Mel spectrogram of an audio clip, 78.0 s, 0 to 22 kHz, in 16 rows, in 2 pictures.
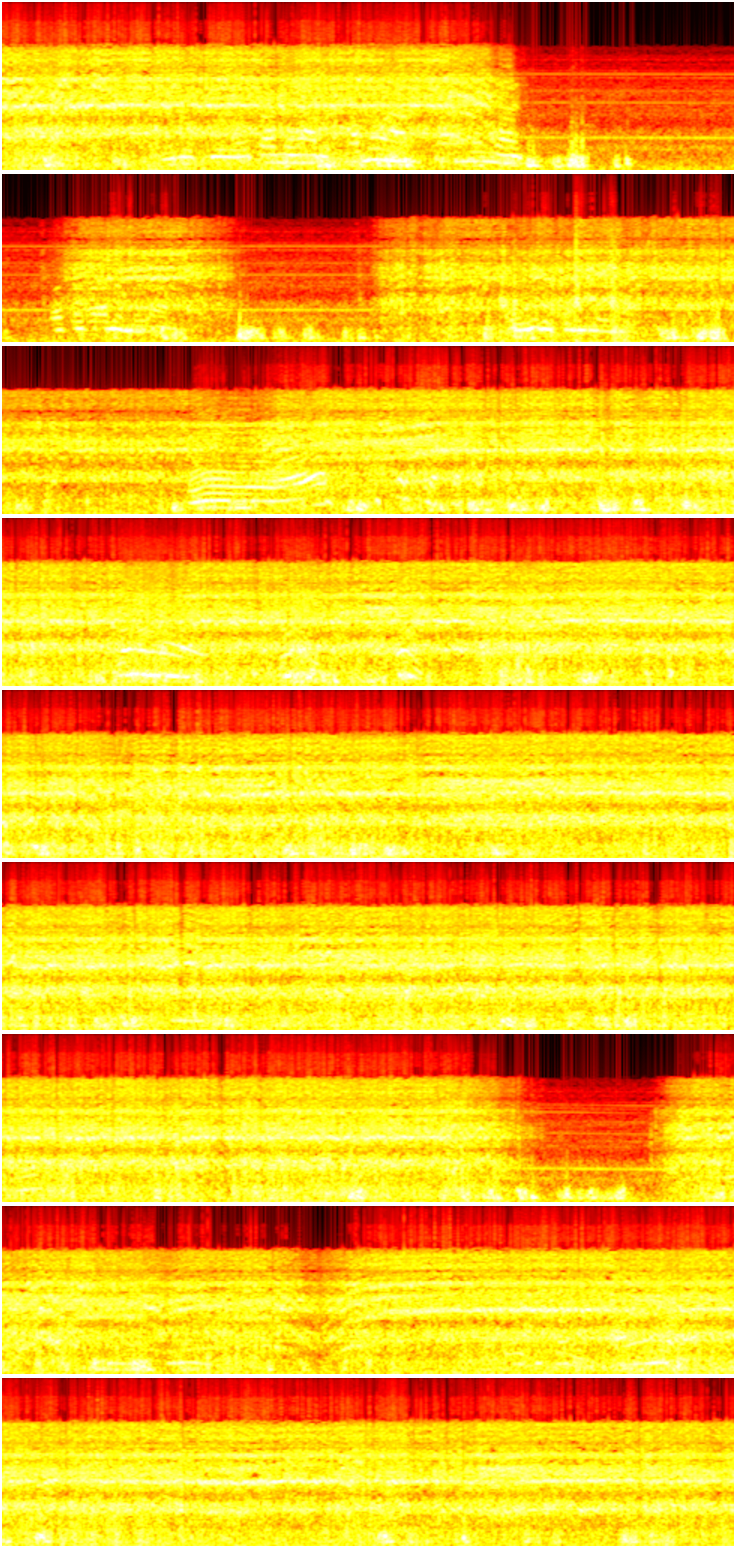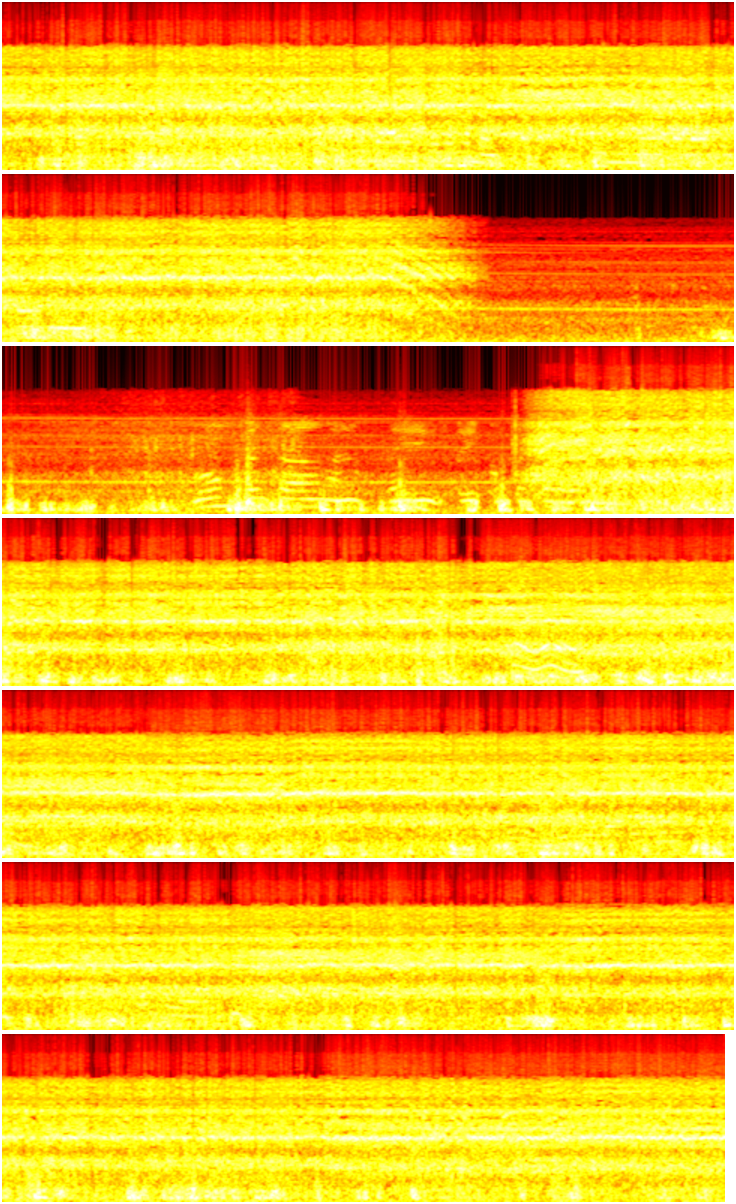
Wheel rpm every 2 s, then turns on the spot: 230, 80, 30, 40, 110, 110, 210, 230, 230, 220, 190, 220, 230, 230, 230, 230, 70, 150, 190, 230, 230, 230, 230, 230, 230, 170, 0, 20, 80, 230, 230, 230, 220, 230, 230, 230, 230, 230, 210.
54-56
